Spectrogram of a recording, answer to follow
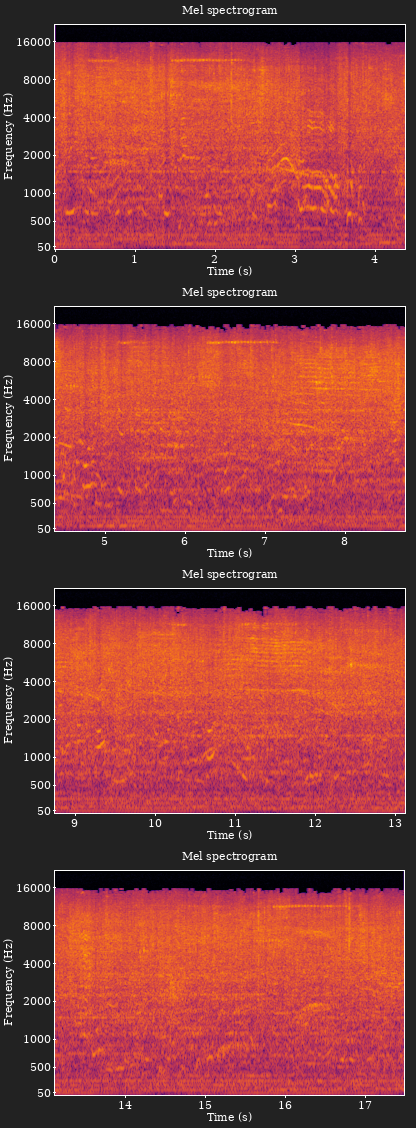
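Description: Steady low mechanical hum of a Schwarzkopf Twister fairground ride spinning, under indistinct voices of the crowd and riders.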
